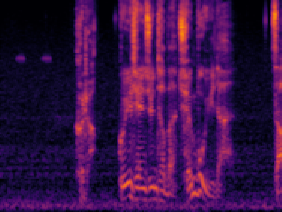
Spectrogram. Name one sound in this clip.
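A young man speaks tensely, close by.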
